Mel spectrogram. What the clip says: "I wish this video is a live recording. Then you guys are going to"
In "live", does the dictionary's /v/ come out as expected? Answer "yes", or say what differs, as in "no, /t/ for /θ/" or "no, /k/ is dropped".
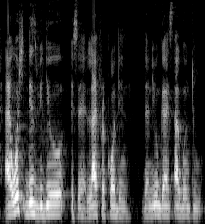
no, /f/ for /v/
